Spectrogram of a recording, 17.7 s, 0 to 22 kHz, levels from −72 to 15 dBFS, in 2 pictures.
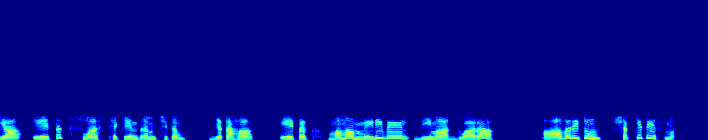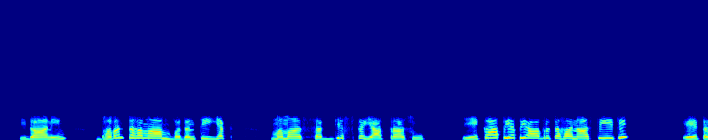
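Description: It's a speech clip squeezed through the AMR narrowband mobile codec, around 10.2 kbps, so it has no highs above 4 kHz and a plainly buzzy, synthetic edge. At 13.08 to 13.13 s there's lost AMR speech frames: a brief dip or warble, which fits a single 20 ms frame the decoder papered over.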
